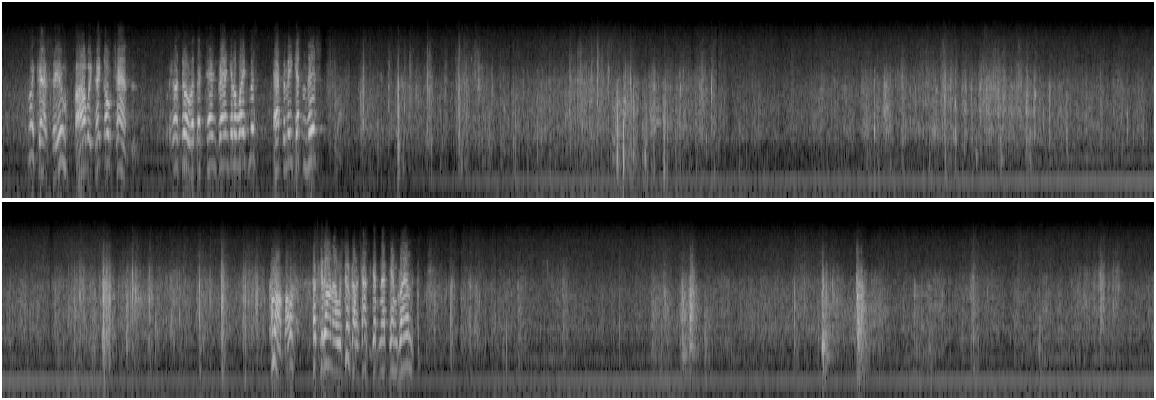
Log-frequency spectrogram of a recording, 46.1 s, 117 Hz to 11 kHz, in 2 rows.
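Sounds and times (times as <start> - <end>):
old film soundtrack hum and hiss: 0.0 - 46.0
horse hoofbeats: 16.2 - 28.6.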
